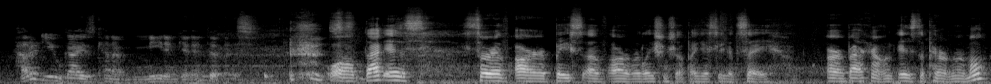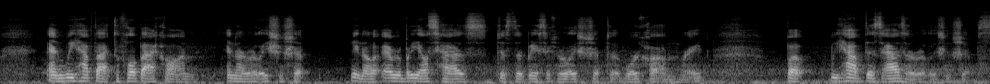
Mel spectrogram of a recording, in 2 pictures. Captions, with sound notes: - How did you guys kind of meet and get into this? [Creepy Atmospheric Sounds] - Well that is sort of our base of our relationship, I guess you could say. Our background is the paranormal and we have that to fall back on in our relationship. You know, everybody else has just their basic relationship to work on, right? But we have this as our relationship.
